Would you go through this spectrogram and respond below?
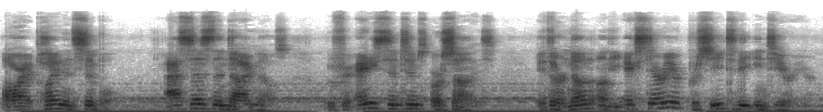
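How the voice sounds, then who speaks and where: A man's voice: medium pitch, expressive, moderate pace, close to an everyday voice. A man voicing a haughty, commanding robot chief medic who drills recruits in an amateur audio drama. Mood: brisk, instructive. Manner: stern, commanding, exacting. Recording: roomy, slightly distant mic, faint music.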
